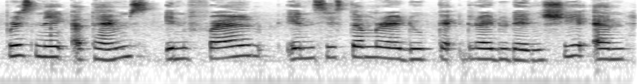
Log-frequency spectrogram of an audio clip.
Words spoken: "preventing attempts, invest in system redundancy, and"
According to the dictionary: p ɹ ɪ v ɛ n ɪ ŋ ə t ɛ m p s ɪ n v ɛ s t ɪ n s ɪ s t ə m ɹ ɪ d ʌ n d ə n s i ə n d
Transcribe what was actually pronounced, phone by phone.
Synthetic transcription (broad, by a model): p ɹ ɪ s n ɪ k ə t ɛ m s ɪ n f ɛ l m ɪ n s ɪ s t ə m ɹ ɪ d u d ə n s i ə n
